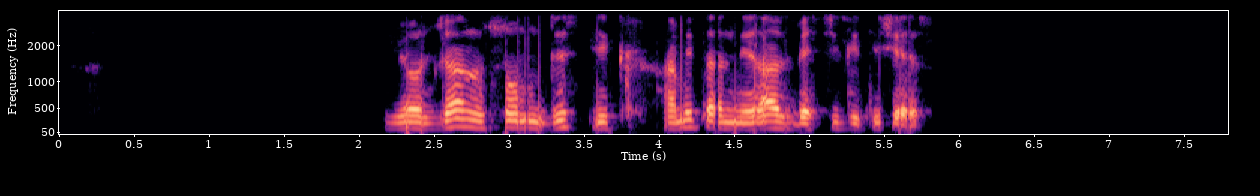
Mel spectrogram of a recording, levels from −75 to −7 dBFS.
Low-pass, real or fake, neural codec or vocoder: 3.6 kHz; fake; vocoder, 44.1 kHz, 128 mel bands, Pupu-Vocoder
